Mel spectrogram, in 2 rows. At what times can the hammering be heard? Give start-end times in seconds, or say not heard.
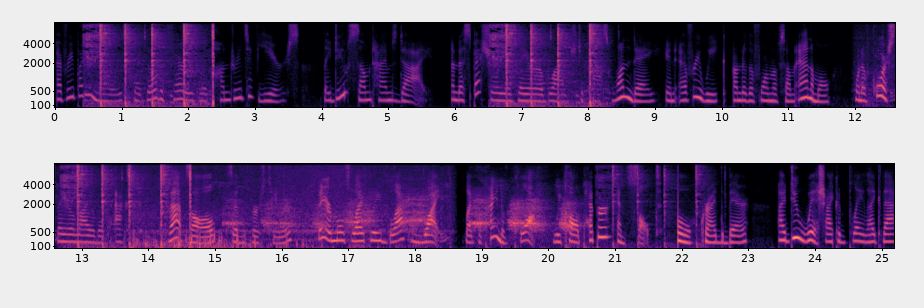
0.4-2.4, 6.5-8.3, 12.7-14.7, 20.7-22.6.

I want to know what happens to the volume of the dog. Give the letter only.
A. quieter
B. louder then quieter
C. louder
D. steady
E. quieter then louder
C.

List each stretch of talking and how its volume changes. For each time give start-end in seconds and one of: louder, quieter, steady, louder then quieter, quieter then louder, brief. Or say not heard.
0.0-25.1 louder.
